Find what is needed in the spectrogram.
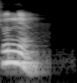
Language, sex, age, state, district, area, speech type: Marathi, male, 30-45, Maharashtra, Raigad, rural, read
